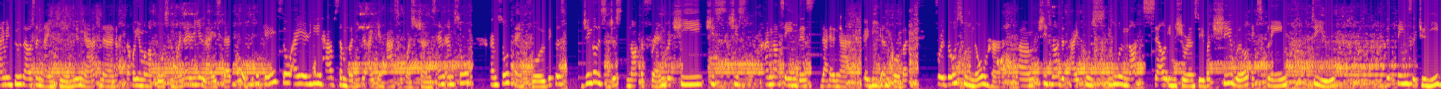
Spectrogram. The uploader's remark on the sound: Apologies in advance for some of the background noise. I didn’t notice I used the grounded cable for the mic. No amount of post edit could remove it.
